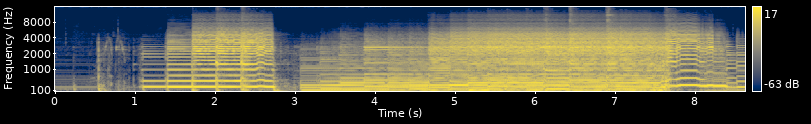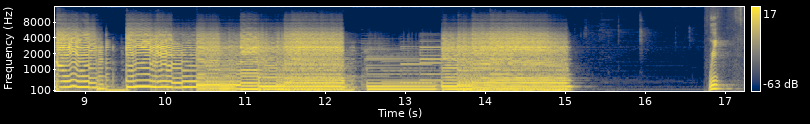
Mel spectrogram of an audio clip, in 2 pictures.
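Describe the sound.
An electric guitar plays through an amplifier with the gain turned up to about three-quarters, giving a heavily distorted, compressed tone. Loud strummed chords and riffs come in bursts with short pauses, then the playing stops.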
